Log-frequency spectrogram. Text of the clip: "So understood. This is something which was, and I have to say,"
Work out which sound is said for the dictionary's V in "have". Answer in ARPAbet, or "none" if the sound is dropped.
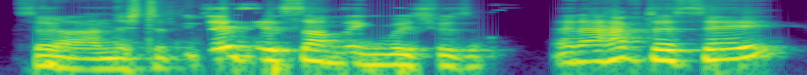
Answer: F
